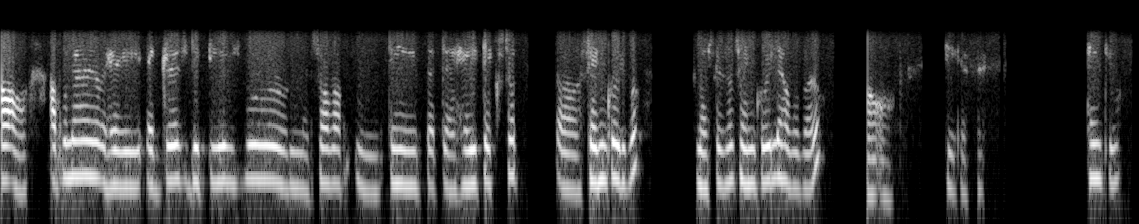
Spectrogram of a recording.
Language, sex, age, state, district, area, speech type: Assamese, female, 18-30, Assam, Dibrugarh, urban, conversation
